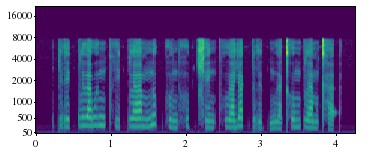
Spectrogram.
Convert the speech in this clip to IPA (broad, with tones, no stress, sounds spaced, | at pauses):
p r e˨˩ k̚ p l ɯ˧ a̯ w ɯ˧ ŋ pʰ i˨˩ t̚ p l aː˧ m n o˥˩ k̚ h u˩˦ n h u˥˩ k̚ t͡ɕʰ e˧ n pʰ u˧ a̯ j a˥˩ k̚ p r ɯ˨˩ k̚ m ɯ˩˦ a̯ kʰ o˦˥ m p l a˧ m kʰ a˨˩ ʔ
